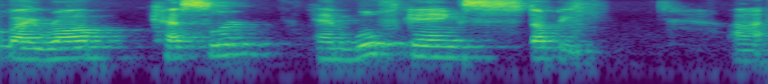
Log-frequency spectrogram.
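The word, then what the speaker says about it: Stuppy: rob kessler and wolfgang's stubby uh anybody named wolfgang with a last name that rhymes with puppy is all right so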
